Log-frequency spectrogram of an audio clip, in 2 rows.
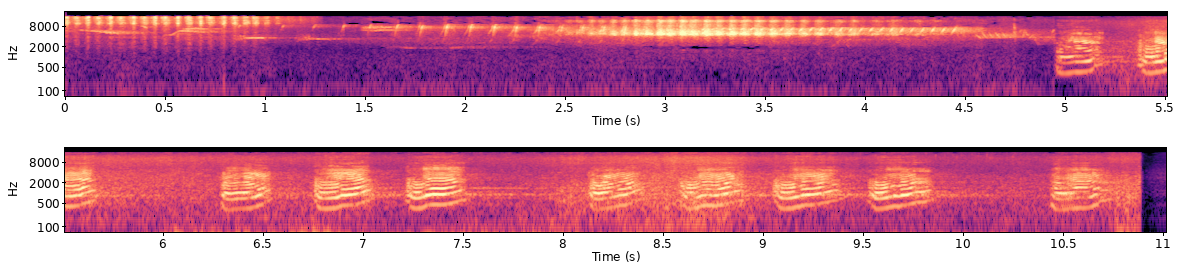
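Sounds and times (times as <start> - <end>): rattlesnake tail rattle buzz: 2.6 - 4.5.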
